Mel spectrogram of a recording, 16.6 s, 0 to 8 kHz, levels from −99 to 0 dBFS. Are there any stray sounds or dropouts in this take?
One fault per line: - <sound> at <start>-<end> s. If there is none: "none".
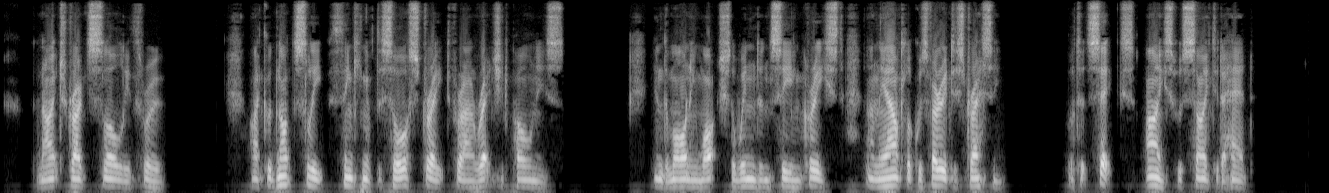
none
